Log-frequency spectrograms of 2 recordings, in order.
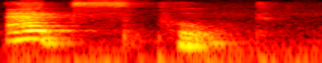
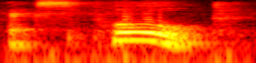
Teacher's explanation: you have to pronounce it as export first syllable stress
